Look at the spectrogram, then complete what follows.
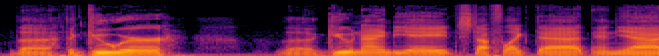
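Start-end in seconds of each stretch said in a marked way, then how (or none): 0.5-1.3 "gooer" drawn out slowly as GOO-wur; louder, slow GOO-wur for "gooer"; butchered pronunciation. Retold or imitated. Quoting people on YouTube, butchered "gooer" slow and loud. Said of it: "people calling it".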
